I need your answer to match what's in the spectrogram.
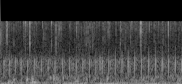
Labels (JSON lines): {"label": "biophony, rattle", "recorder": "SoundTrap 500"}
